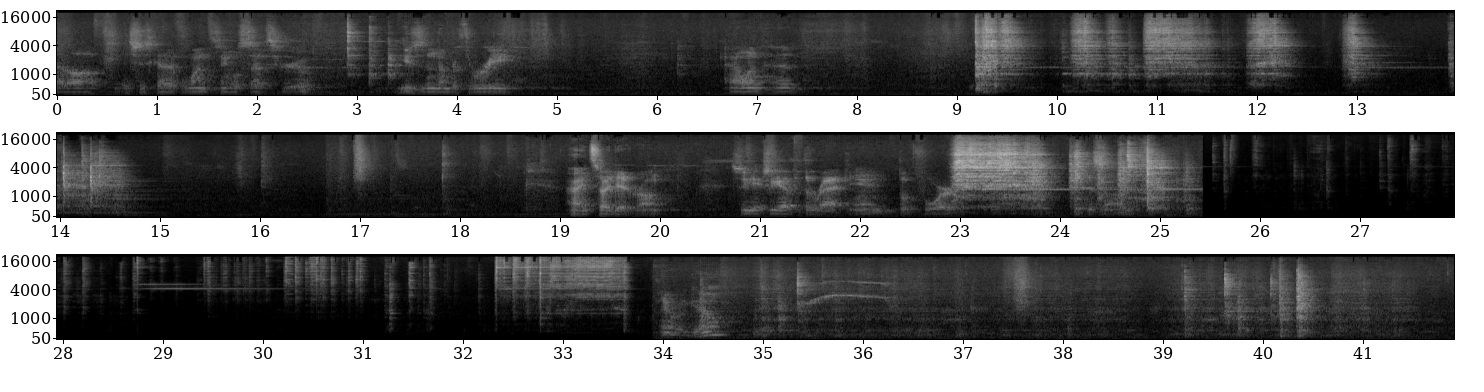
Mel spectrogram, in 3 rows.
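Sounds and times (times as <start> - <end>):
metal scraping on metal: 8.9 - 14.9, 22.8 - 25.4, 34.3 - 41.9
metal piece ringing: 22.9 - 25.4
metal parts clinking: 23.0 - 33.6.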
